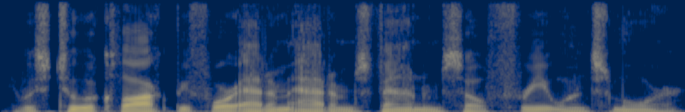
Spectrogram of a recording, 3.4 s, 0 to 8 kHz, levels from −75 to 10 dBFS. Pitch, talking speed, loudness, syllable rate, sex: 90 Hz, 210 wpm, -22 LUFS, 5.4 syllables/s, male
